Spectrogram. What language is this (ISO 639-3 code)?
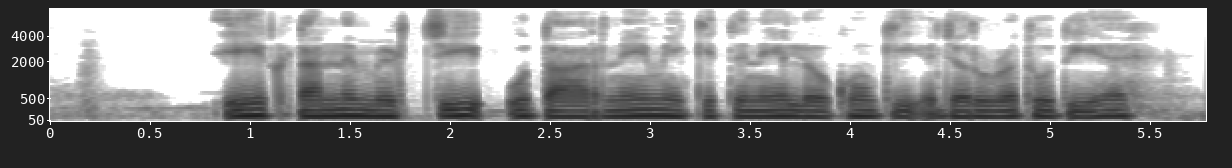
hin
